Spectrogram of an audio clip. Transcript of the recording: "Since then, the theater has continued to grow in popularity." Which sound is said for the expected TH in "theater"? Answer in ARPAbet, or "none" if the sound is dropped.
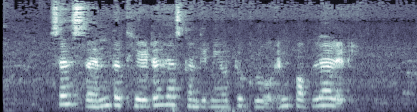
T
